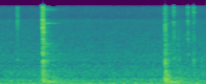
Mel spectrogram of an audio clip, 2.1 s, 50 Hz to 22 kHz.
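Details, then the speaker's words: 1985 Club Car with micro switch box and resistor-controlled speed solenoids, accelerator pushed fully down: two sharp single clicks about a second apart as one solenoid pulls in cleanly; normal solenoid click. "if I push the accelerator all the way down you can hear one click back here"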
